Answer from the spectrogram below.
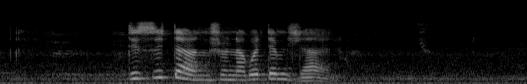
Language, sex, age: Swati, female, 22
